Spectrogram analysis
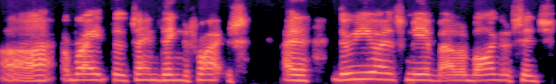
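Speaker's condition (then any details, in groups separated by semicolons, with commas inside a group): ALS; hands affected, cannot write, types carefully, needs to sit when breathless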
